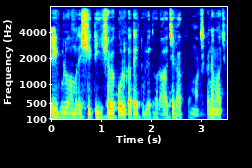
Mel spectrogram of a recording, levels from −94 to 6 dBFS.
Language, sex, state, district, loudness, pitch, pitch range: Bengali, male, West Bengal, Kolkata, -22 LUFS, 115 Hz, 110-120 Hz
